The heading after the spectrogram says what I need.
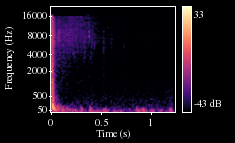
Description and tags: rcok falls 01
falling rock hits the ground
hit, rock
